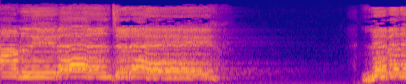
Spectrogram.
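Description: Song sung a cappella, with voices holding and bending sung notes and no instruments heard. The phrase fades out about three and a half seconds in, and a new sung phrase starts near the end.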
